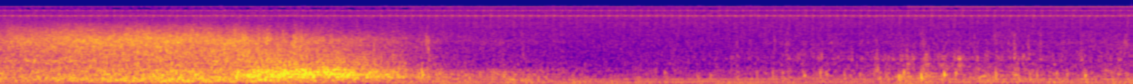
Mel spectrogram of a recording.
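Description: A broad rushing noise that swells for about two and a half seconds and then dies away, leaving a faint steady hiss with a low hum underneath.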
